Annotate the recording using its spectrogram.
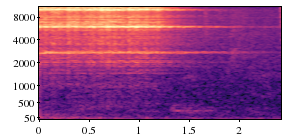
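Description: An altar bell rung at the elevation during the consecration: high, clear ringing tones that fade away over about two seconds.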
